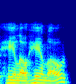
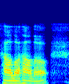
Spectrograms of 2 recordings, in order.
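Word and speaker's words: halo-halo: Of course, some people in my Western world call it halo halo because of the way it's spelled, but it's halo halo.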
